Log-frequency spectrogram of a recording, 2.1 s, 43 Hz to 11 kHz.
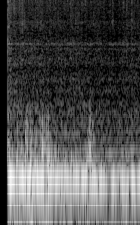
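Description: Chevrolet 350 small-block V8 of a 1972 Camaro idling steadily with an even low pulse.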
